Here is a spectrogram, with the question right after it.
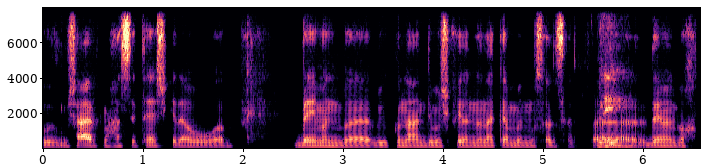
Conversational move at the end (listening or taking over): listening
